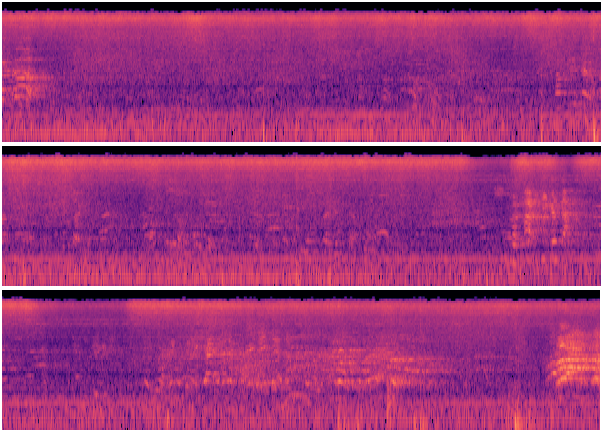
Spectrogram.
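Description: A futsal ball thuds off a player's foot in an echoing indoor hall.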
